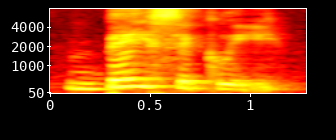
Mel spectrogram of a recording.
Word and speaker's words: basically: Basically, let's look at the top of the slide for the pronunciation. Basicly, basically basically basically use one.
